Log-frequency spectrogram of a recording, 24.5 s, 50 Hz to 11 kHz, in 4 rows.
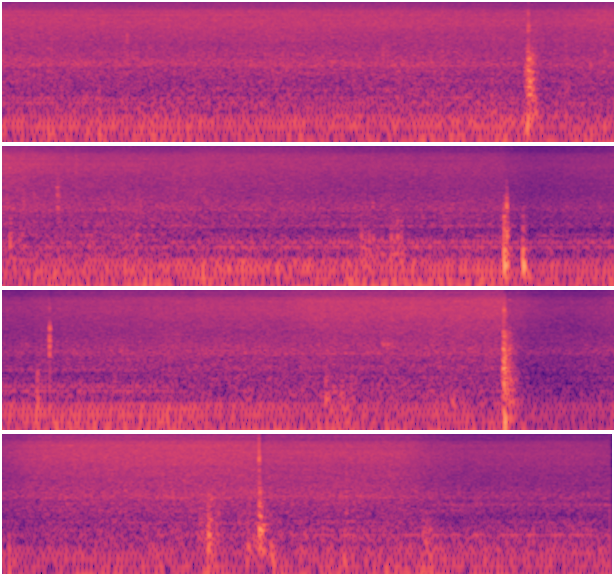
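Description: The 2015 MINI One's 1.2-litre three-cylinder petrol engine idling with a steady low rumble. Several sharp knocks and clicks sound over it, the loudest about two-thirds of the way through, as the car's boot and doors are opened and shut.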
